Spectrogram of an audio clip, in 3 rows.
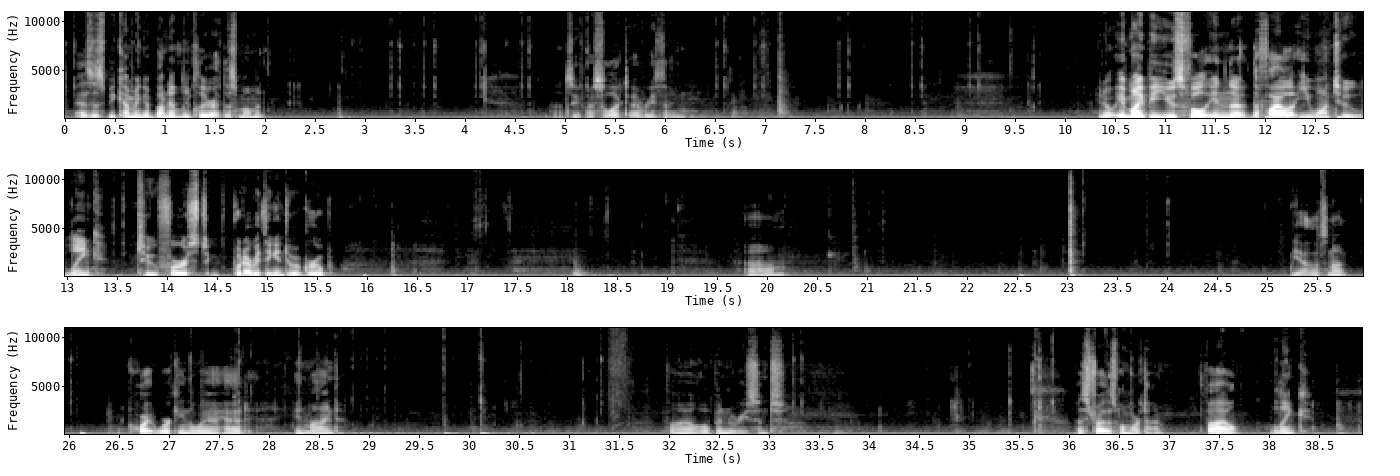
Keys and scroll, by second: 18.1 ctrl+g, 27.8 super+z, 28.2 super+z, 28.4 super+z, 28.6 super+z, 28.8 super+z, 28.9 super+z, 29.5 super+z, 29.8 super+z.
